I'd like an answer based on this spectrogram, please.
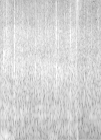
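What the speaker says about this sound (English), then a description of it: "Let's clap for her." Church youth program audience applauding a woman who came forward for a recharge card prize, a soft steady patter of many hands at moderate distance with faint crowd murmur.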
